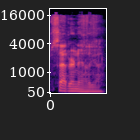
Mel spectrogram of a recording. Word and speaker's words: Saturnalia: Saturnalia? – Mm-hmm, Saturnalia.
